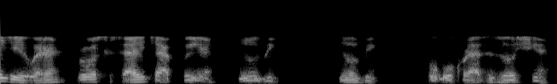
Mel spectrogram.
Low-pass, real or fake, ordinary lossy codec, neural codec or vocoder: 3.6 kHz; fake; none; codec, 16 kHz, 2 kbps, FreqCodec, smaller model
